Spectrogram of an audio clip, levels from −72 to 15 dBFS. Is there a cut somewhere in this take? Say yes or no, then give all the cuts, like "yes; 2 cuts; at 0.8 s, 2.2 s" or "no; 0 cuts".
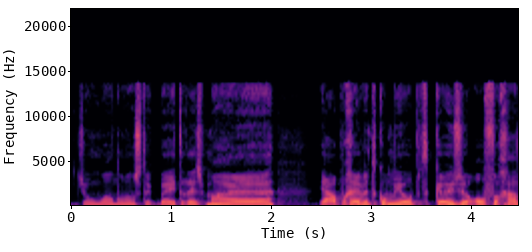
no; 0 cuts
